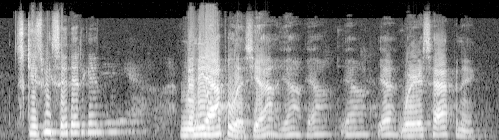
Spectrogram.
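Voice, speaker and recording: Room echo can be heard around a woman's voice. Her pitch varies in an ordinary way. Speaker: minister and speaker. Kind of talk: lecture with Q&A.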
